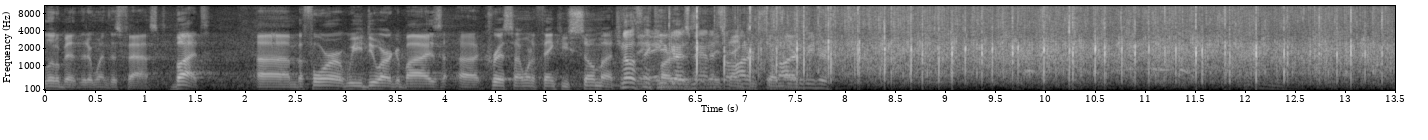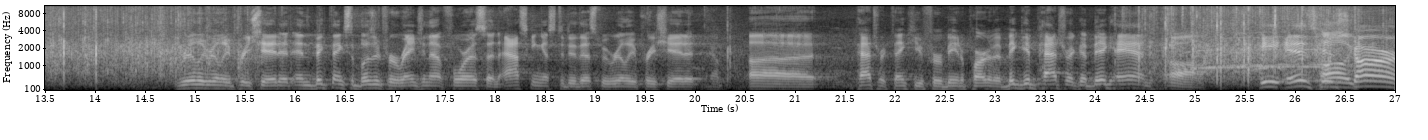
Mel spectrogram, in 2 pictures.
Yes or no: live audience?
yes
